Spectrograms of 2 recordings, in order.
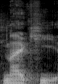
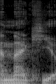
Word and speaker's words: Nike: Die meisten haben ja Adidas an oder Nike. Stimmt, stimmt gar nicht. Ist ja wirklich Nike. Es wird ja Nike ausgesprochen.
